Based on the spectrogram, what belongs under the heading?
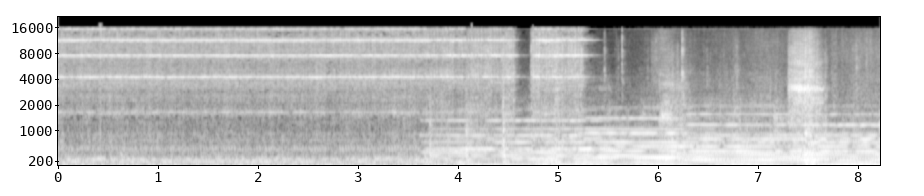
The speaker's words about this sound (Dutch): Jongen, ik schrik me een ongeluk. Het was een wekkert.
